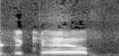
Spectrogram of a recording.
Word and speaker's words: DeKalb: Hey, so I wanted to mention Sipple's Watermill down in Kemper County near DeKalb.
